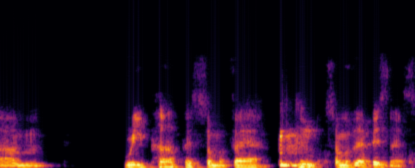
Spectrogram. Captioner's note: clears throat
